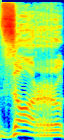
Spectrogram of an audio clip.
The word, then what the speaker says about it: Zorro: Mi chiede il patron Zorro, che in spagnolo si legge zorro e vuol dire volpe, come fanno i polpi e in generale gli animali a cambiare colore della propria pelle per mimetizzarsi?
